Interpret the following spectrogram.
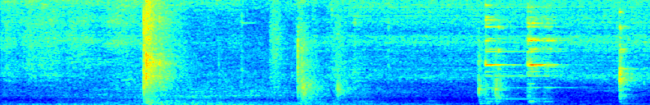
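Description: Metal knocks and clinks from hands and tools on a car's rear suspension parts: a sharp knock about a second in, a couple of lighter clicks around two seconds, and two clinks that ring briefly near the end, over a faint steady hum.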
